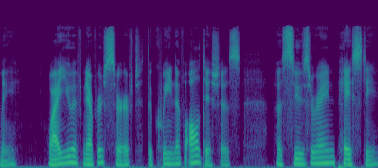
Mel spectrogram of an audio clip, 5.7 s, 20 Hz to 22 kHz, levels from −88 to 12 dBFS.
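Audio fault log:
1.83 s, AAC frame loss with muting: about 10 ms of speech drops out. The decoder zeroes that frame, and the overlapping windows fade it out and back in, leaving a brief dip, unlike a hard sample dropout.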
